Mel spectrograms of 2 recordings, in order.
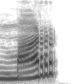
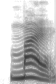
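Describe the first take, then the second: First: The word ends in an r sound. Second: The word ends in an l sound. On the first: The speaker calls it wrong. "Jadi bukan mar, bukan mar ya, salah bukan mar" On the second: The speaker calls it right. "Kalau di bawah dibaca L"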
